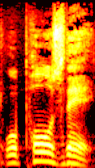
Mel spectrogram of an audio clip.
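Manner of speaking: ordinary talk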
